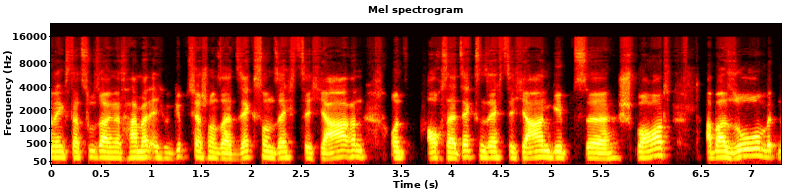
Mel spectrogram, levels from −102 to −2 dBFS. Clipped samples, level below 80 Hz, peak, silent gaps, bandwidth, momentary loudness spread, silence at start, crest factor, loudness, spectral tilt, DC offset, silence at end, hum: under 0.1%; -64 dBFS; 0 dBFS; none; 16 kHz; 8 LU; 0 s; 18 dB; -19 LUFS; -6 dB/octave; under 0.1%; 0 s; none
